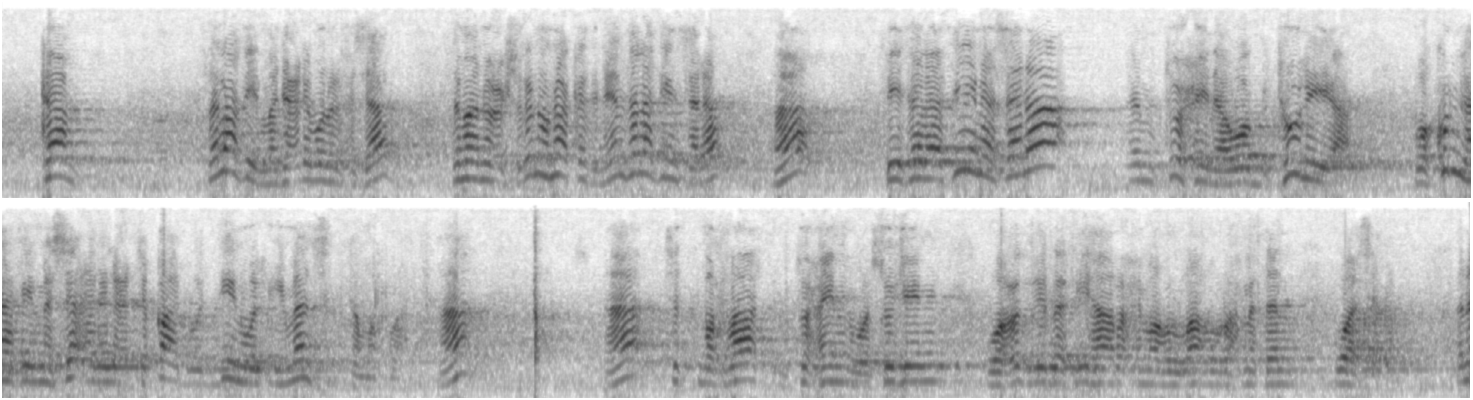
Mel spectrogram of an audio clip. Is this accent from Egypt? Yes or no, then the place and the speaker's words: no; Kuwait; حتى عندنا في الكويت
